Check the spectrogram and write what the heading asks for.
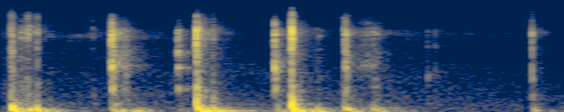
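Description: Computer keyboard being typed on: a quick run of separate keystrokes that stops about a second and a half in.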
